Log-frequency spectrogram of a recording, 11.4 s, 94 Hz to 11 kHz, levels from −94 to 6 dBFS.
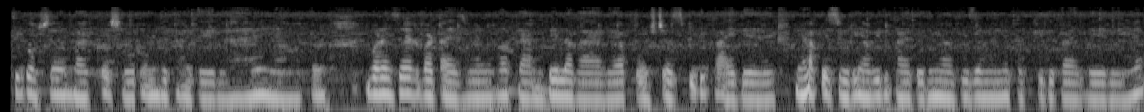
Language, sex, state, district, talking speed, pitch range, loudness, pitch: Hindi, female, Maharashtra, Sindhudurg, 155 wpm, 170-190 Hz, -32 LUFS, 180 Hz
